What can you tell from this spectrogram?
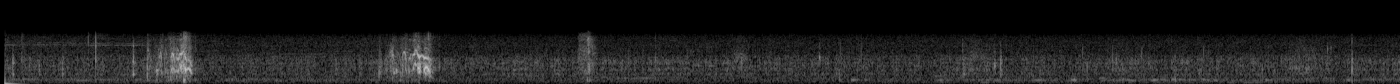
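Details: Pomeranian named Nana sneezing: two sharp, explosive bursts near two and four seconds, a fainter one near six, then quiet room noise with small rustles.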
